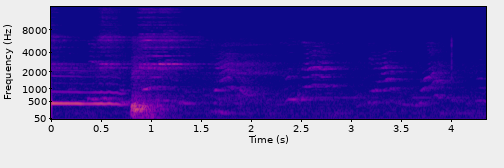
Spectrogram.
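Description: A steady held tone lasting about a second, then faint child speech for the rest.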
